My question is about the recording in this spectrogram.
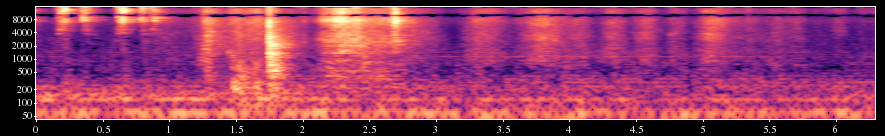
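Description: Grooming shears snipping quickly through a toy poodle puppy's coat in the first second, then a brief louder rustle of hands or tool against the fur just under two seconds in, followed by faint handling sounds.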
